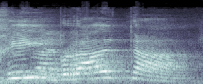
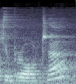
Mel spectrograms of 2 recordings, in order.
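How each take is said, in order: First: "Gibraltar" drawn out, with a throaty H for the G; Spanish pronunciation. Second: Said in the usual way. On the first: Shown as a demonstration. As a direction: say "Gibraltar" the Spanish way, slowly, starting "khee". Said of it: "it is called". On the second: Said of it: "It is not called Gibraltar".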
